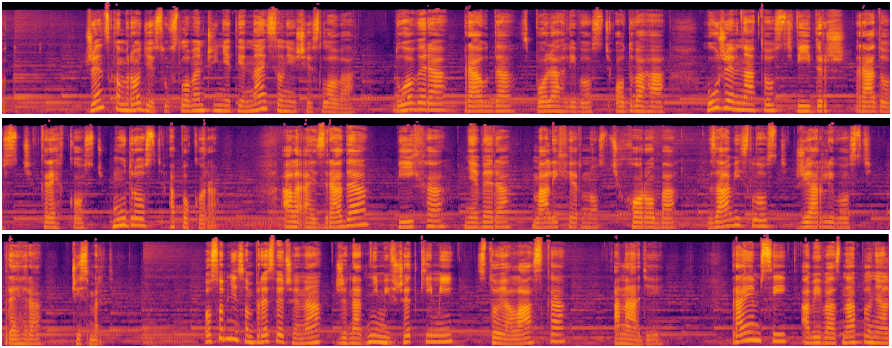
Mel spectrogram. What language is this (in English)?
Slovak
